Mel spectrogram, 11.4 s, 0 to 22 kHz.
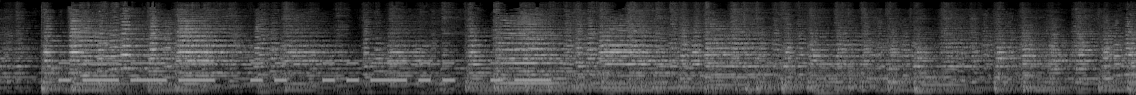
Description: Morse code (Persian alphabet), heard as a keyed tone, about 10 wpm, 520 Hz. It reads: جیضا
